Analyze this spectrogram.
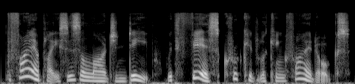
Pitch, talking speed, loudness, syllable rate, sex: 195 Hz, 205 wpm, -19 LUFS, 5.9 syllables/s, female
